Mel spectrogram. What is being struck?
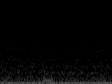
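Nothing is struck.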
